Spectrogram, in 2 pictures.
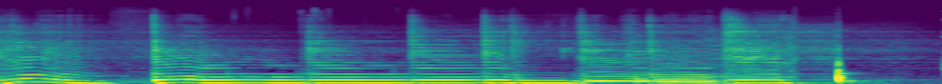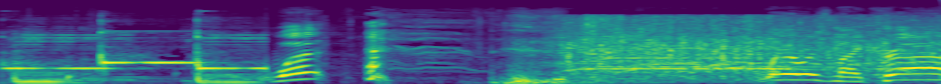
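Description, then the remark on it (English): A string of electronic chimes and tones plays, followed by a pause and then a sudden burst of live audience applause at the show Live from the Dutch Hall that continues steadily to the end, under a lingering tone. “It's like the crowd was thinking about it for a bit, eh? And then they just thought, they eventually decided to clap, eh?”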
